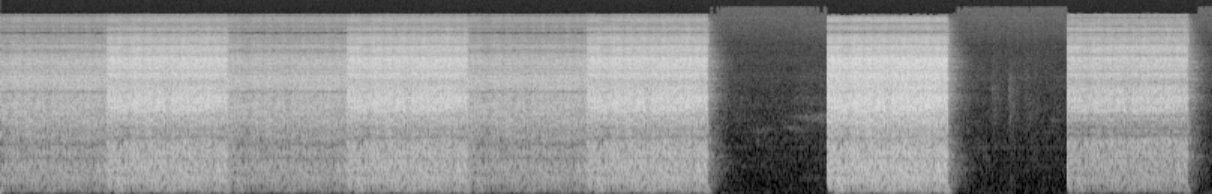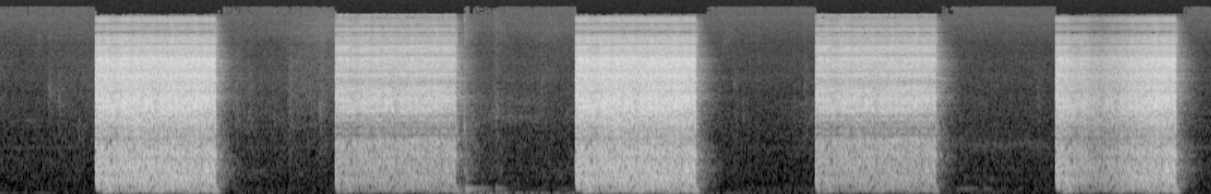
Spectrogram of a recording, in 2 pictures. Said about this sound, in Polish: Teraz, tak jak wcześniej, słuchamy zestawu szumów.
